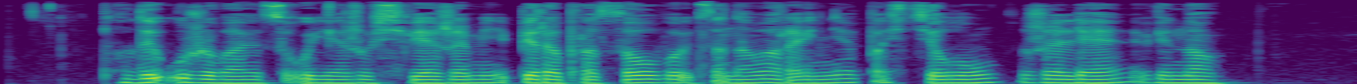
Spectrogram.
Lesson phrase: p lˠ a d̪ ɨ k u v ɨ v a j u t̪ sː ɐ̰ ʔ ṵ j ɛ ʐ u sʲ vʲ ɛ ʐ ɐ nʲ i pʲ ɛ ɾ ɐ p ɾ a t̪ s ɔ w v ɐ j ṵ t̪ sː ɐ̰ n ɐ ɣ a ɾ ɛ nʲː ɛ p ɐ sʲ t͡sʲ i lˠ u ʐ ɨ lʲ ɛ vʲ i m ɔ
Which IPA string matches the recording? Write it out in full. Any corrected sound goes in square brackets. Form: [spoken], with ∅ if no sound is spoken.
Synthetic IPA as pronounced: p lˠ a d̪ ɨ [ʔ] u [ʐ] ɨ v a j u t̪ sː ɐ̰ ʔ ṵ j ɛ ʐ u sʲ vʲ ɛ ʐ ɐ [mʲ] i pʲ ɛ ɾ ɐ p ɾ a t̪ s ɔ w v ɐ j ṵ t̪ sː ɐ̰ n ɐ [v] a ɾ ɛ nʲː ɛ p ɐ sʲ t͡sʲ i lˠ u ʐ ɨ lʲ ɛ vʲ i [n] ɔ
